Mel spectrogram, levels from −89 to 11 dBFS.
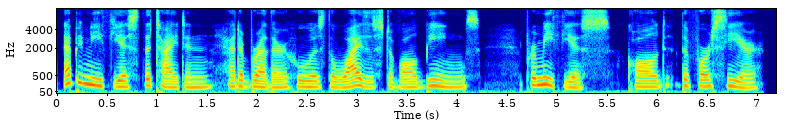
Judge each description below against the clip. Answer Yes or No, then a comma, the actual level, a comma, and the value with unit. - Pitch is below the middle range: No, medium, 175 Hz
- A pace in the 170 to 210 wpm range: No, slow, 135 wpm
